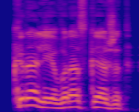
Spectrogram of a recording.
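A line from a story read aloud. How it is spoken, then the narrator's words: Snort. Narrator (Russian): хмыкнул я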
